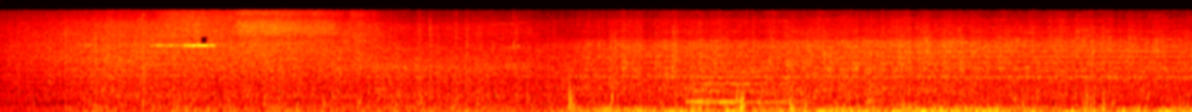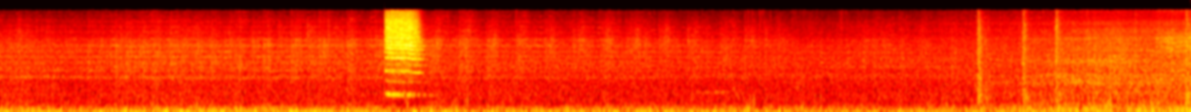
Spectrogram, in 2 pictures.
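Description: Passenger train with a red locomotive pulling into the station: a low rumble of locomotive and wheels on rails that grows louder about a quarter of the way in. About two-thirds of the way through comes one short, high-pitched horn blast, the loudest sound.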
